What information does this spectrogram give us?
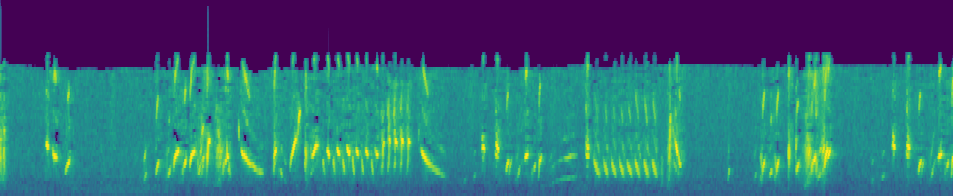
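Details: Continuous chaayba song of a European goldfinch from Souk Ahras, Algeria: busy high twittering, slurred whistles, fast rattling trills and sharp chirps, running almost without pause.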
